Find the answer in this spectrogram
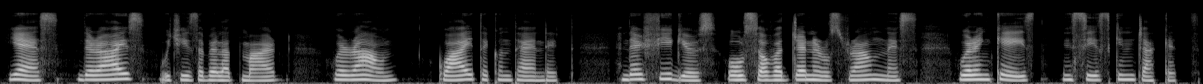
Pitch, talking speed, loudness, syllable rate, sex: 210 Hz, 120 wpm, -18 LUFS, 4.5 syllables/s, female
